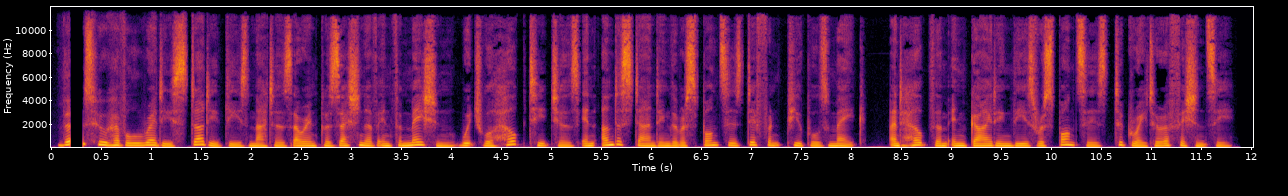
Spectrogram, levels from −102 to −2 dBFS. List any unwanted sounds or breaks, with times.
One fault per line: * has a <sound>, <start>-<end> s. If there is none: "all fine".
* has a dropout, 0.2-0.3 s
